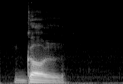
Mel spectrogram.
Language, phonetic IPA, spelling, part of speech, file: Polish, [ɡɔl], gol, noun / verb, Pl-gol.ogg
